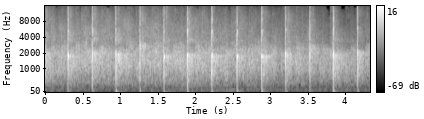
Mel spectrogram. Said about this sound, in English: And I just feel like after, after a moment of worship like that, I think applause is in order for our God. Let's give applause. Praise God.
